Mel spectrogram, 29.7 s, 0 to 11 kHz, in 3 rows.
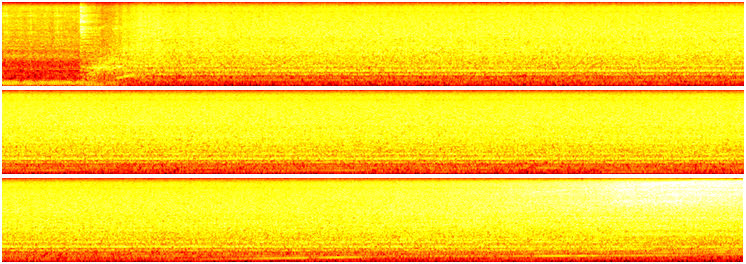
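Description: Turbocharged VW Golf III VR6 engine running under load on a chassis dynamometer, with a loud steady rush of noise from the rolling wheels and rollers. The noise comes on suddenly about a second in, and the engine note climbs slowly over the last several seconds as the revs rise.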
